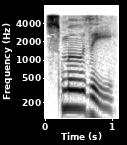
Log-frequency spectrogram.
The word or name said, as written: smoothy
